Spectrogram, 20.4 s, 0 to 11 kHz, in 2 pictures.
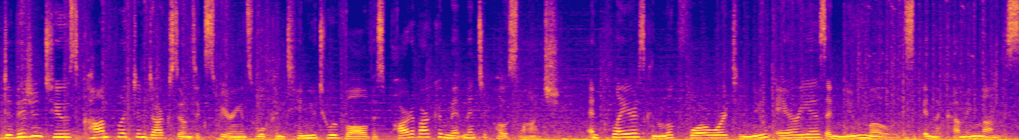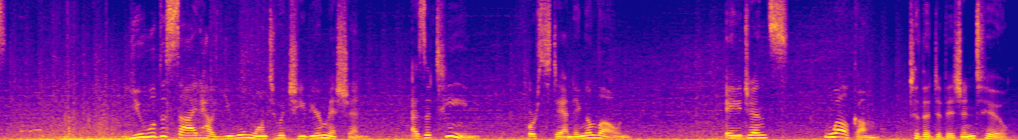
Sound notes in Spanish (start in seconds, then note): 9.4 explosión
